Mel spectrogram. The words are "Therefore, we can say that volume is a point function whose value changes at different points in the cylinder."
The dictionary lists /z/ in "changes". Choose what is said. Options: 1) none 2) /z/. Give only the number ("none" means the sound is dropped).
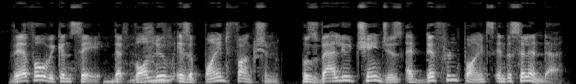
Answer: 2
